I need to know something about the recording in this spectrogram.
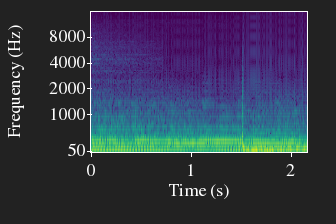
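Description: Dark, sustained low music drone with a single deep drum hit about three-quarters of the way through.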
